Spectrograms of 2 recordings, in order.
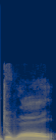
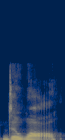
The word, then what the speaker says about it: de Waal: little bit about the research you found from de Waal about um, and I don't know I don't know if I'm pronouncing his name correctly. de Waal, I believe it is.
